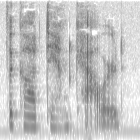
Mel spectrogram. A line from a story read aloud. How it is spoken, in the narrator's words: he whimpered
